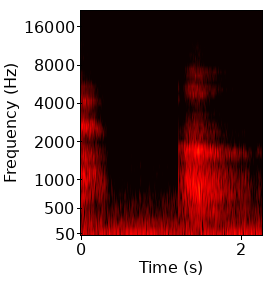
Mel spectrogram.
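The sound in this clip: A slow, deep breath taken for calm: a faint, soft hiss of air in two stretches, with a short pause between them and nothing else heard.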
